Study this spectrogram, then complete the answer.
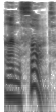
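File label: "unsought", British English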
